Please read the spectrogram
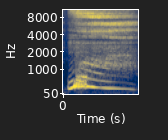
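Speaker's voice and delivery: long weary sigh; sleepy pig's sigh; heavy sigh. A narrator's reading. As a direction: let out a glum sigh. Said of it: "The pig sighed".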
